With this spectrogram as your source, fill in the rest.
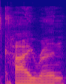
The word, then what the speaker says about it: Kyrun: you asked all right the correct way to pronounce my name is Kai Run if you wanna run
